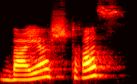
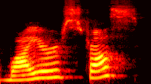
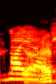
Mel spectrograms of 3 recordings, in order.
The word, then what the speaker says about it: Weierstrass: So I'm German, so the German, how you pronounce this is actually Weierstrass. But I think a lot of like English people say something like Weierstrass.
